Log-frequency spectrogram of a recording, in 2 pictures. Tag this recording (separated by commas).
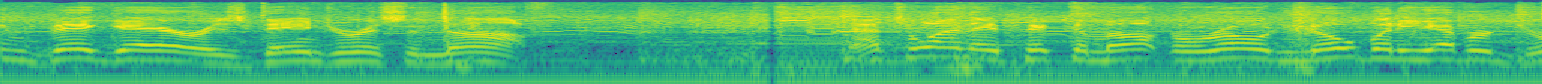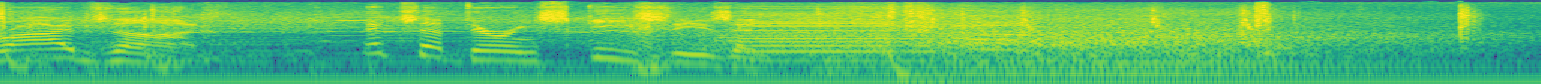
Speech, Music, Vehicle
